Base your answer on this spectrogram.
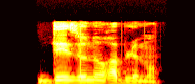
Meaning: dishonorably
- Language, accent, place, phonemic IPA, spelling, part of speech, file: French, France, Lyon, /de.zɔ.nɔ.ʁa.blə.mɑ̃/, déshonorablement, adverb, LL-Q150 (fra)-déshonorablement.wav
